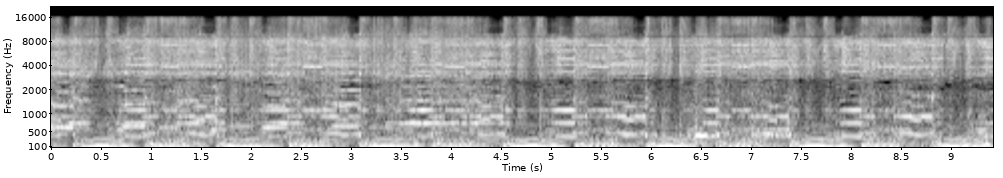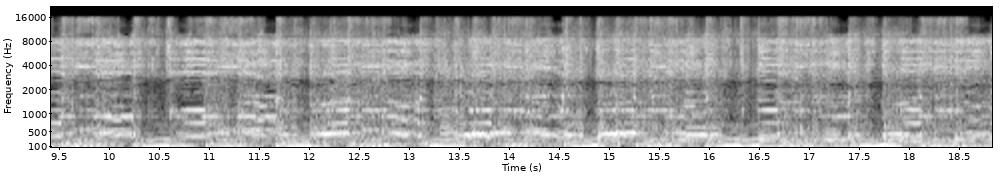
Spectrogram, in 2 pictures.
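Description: Music played loud through a large stack of sound-system speaker cabinets, with a strong bass beat pulsing steadily.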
